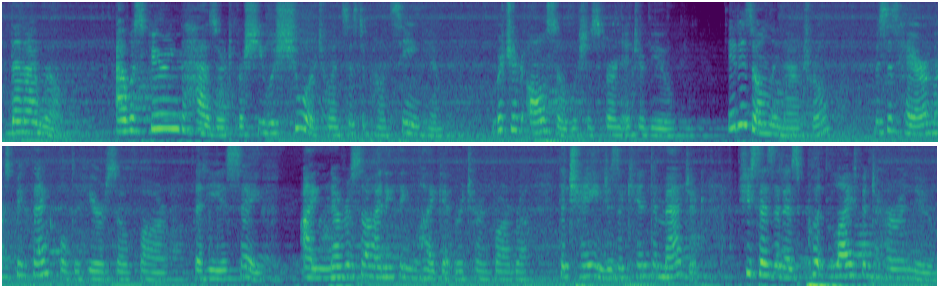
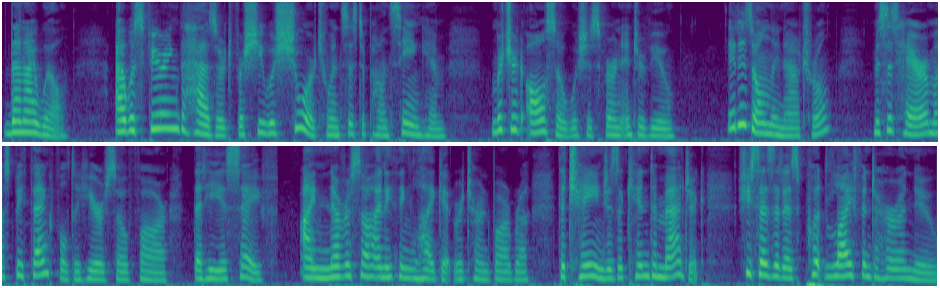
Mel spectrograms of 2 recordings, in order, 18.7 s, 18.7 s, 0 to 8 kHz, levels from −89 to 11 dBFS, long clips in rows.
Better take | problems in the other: second | background sound (Idling); 14 dB below the speech // room echo; dies away in 2 s

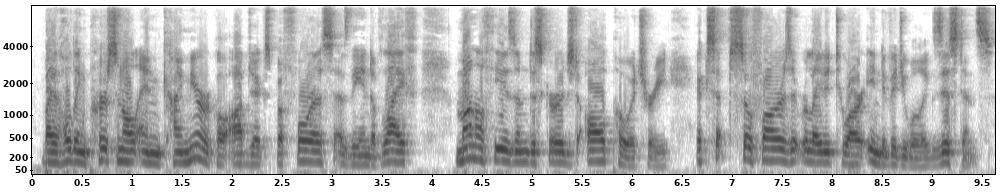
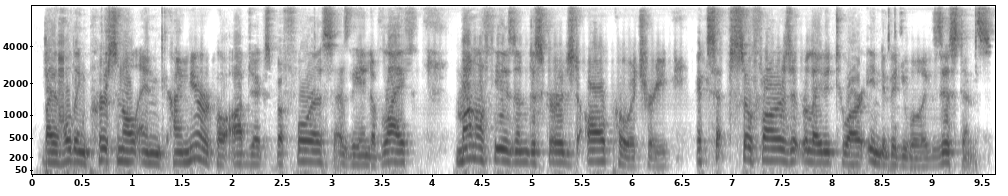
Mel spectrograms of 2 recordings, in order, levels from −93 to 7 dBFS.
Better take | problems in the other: first | noise reduction (neural mask model Resemble Enhance denoiser)

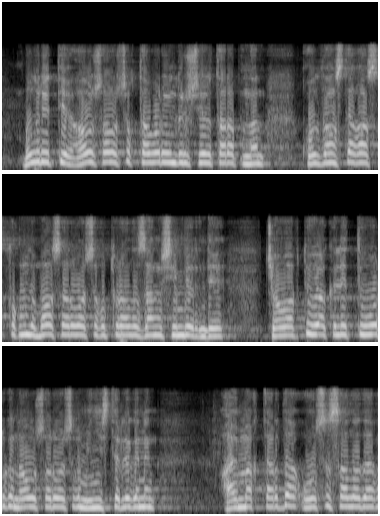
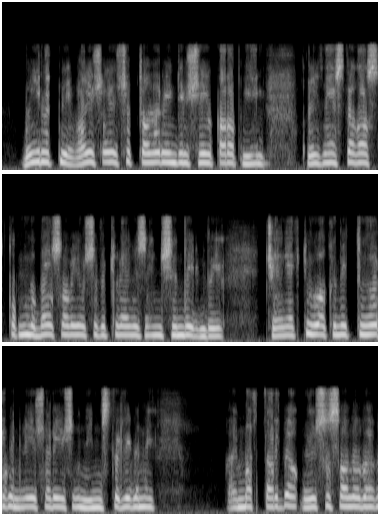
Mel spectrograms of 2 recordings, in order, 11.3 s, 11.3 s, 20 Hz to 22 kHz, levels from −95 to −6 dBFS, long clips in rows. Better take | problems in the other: first | noise reduction (neural diffusion model UNIVERSE++)

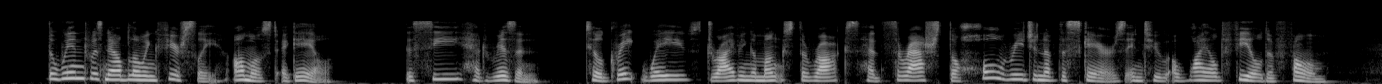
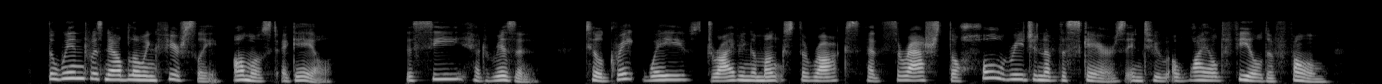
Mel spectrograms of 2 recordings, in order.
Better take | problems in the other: first | noise reduction (neural mask model DeepFilterNet 3)

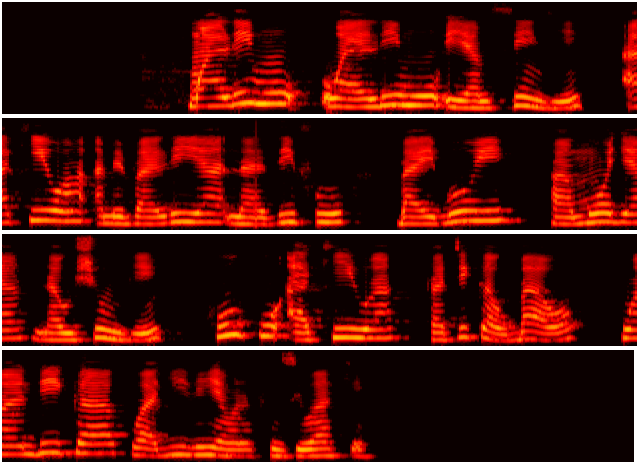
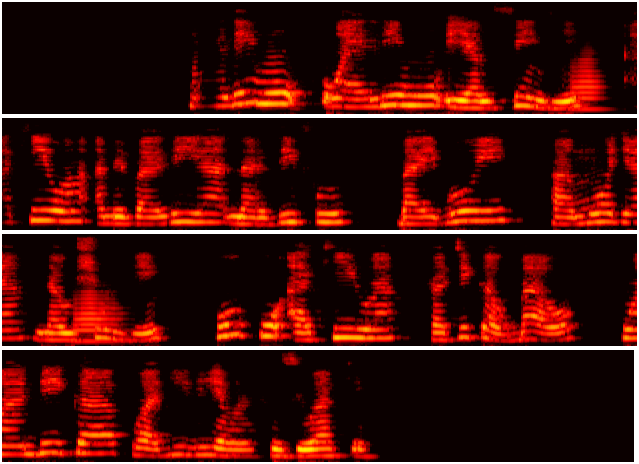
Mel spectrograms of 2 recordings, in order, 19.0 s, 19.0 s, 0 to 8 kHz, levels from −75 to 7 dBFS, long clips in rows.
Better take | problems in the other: first | noise reduction (neural mask model DeepFilterNet 3)

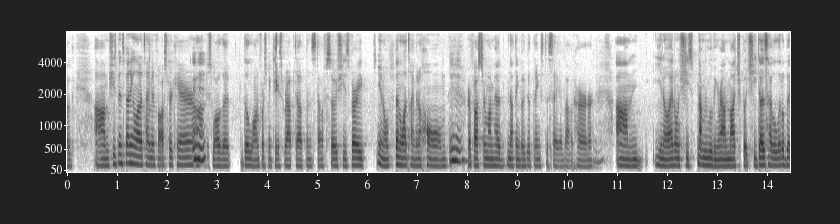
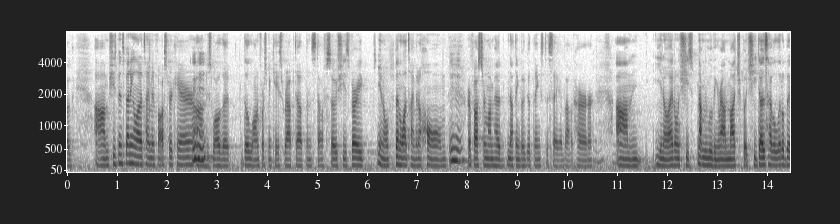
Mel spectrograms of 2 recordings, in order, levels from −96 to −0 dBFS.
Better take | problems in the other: second | noise reduction (neural mask model Resemble Enhance denoiser)

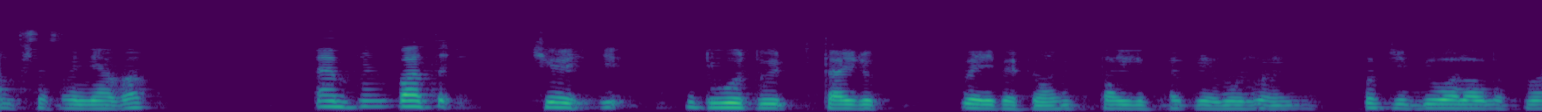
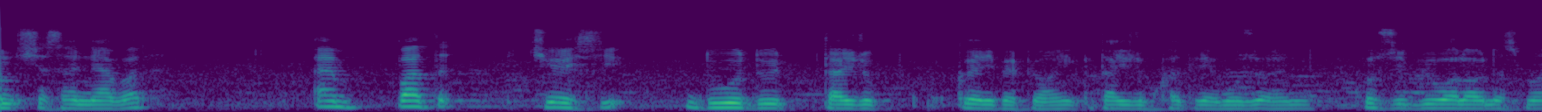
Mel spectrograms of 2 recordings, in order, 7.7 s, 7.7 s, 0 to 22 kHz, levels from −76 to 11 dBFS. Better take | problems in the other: second | noise reduction (neural mask model DeepFilterNet 3)

